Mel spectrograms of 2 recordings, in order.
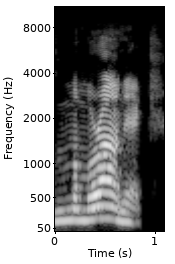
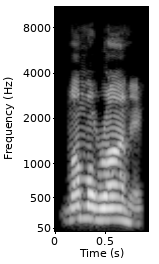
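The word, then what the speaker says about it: Mamaroneck: York state Poughkeepsie and I believe is pronounced moronic mamaronic yeah don't quote me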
